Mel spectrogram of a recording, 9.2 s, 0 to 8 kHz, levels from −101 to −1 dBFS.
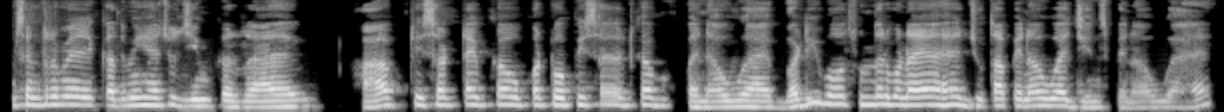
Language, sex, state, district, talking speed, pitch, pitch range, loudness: Hindi, male, Bihar, Purnia, 220 wpm, 190 Hz, 160-205 Hz, -17 LUFS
